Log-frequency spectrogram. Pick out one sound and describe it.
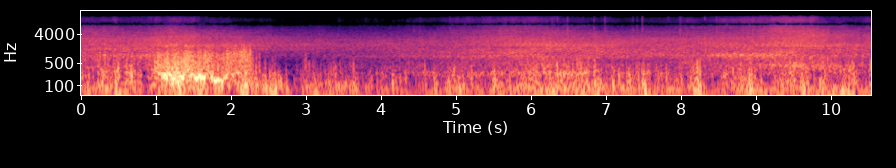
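A car hisses past on a wet road.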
